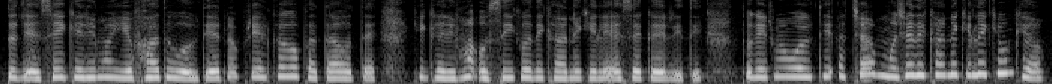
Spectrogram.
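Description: A woman narrating a love story in a casual, chatty way, full of fillers and quick asides. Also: high voice, steady tone, creaky, warm tone, no echo, studio quality. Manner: chatty, uses fillers, voices characters' lines with small shifts.

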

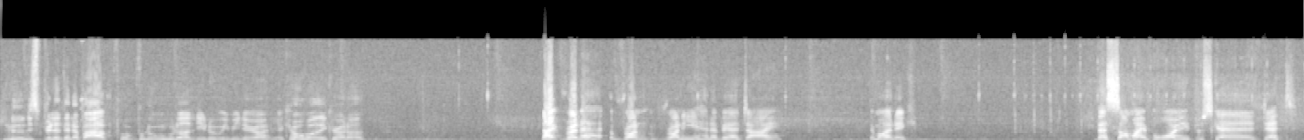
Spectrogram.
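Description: A young adult host giving let's-play commentary over a game, excitable, laughing often and dropping English words into the talk. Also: mid-range voice, long pauses, soft background music. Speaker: gaming channel host.

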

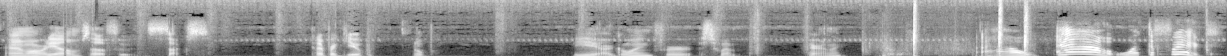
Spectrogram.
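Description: A young man hosting a gaming channel, giving let's-play commentary in a jumpy, excitable way, yelping and trash-talking the monster. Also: on the low side, unhurried, creaky, pauses often, background noise. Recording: loud game sounds with crickets behind.

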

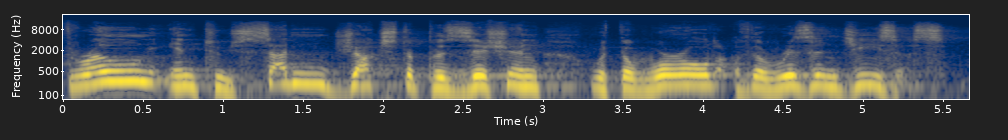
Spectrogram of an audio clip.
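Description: An older man preaching a sermon from a pulpit in a large stone church, measured and deliberate with dramatic pauses. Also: sits high, expressive, warm tone. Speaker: pastor. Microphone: pulpit microphone, far camera. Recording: long church reverb.

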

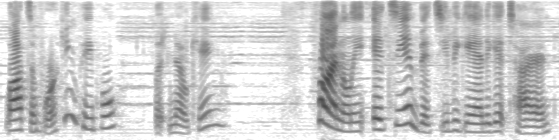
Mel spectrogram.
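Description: A woman reading a picture storybook aloud to young church children, gentle and animated. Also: moderate pace, faint music behind. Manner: gentle, animated reading with lively pitch swings.

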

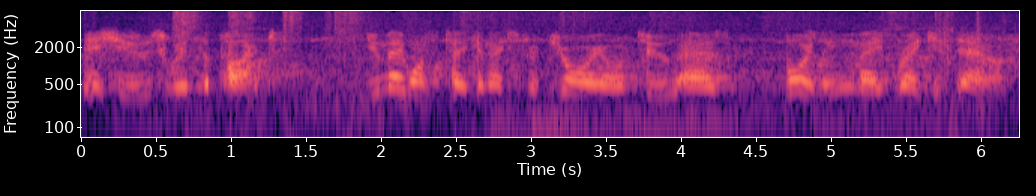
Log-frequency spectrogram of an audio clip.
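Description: An actor playing an official announcer giving formal, clipped notices over a factory loudspeaker. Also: male voice, on the high side, normal speed. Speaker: public address announcer. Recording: distant loudspeaker with noise.

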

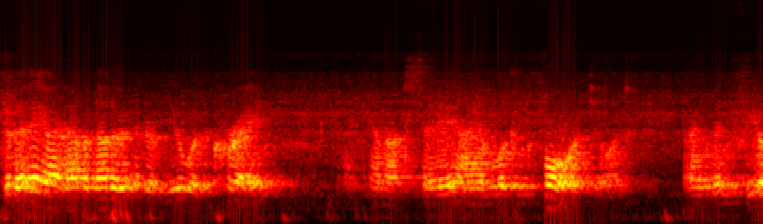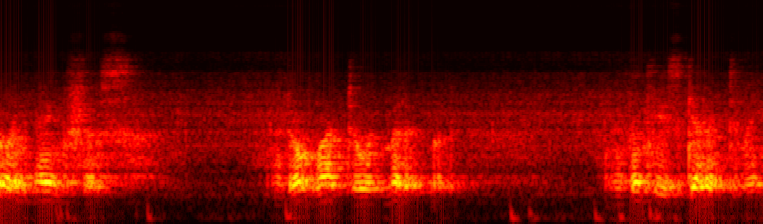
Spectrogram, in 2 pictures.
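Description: A man's voice: mid-range voice, moderate pace, long pauses. An actor playing a strained male asylum doctor, heard as a cassette tape recording, dictating in a formal, clipped clinical way. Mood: uneasy. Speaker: psychiatrist. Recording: tinny, echoey tape with faint hiss.

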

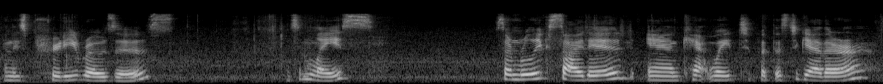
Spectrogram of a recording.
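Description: A woman's voice: mid-range voice, expressive, slow pace, long pauses, a little hiss or hum, rough recording. A woman craft vlogger showing off gifts in a casual show-and-tell, gushing and thanking people over and over. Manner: gushing, repeats thanks and praise.

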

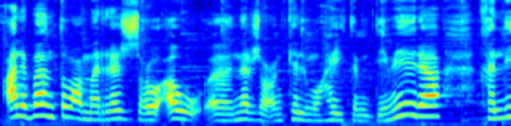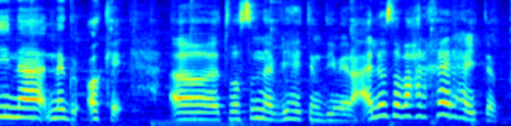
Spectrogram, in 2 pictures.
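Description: A woman with a Libyan accent hosting a live morning talk show, speaking in a brisk and earnest way from a TV studio. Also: medium pitch, animated, soft background music.

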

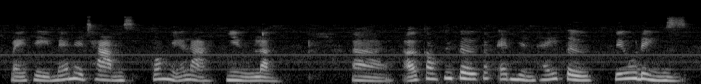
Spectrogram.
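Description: A woman's voice: mid-range voice, dull audio, slight background noise. A woman from Vietnam, an English teacher, explaining a lesson patiently with frequent fillers. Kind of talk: recorded classroom lesson.

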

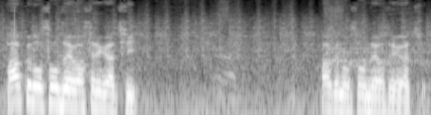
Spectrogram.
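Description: A man with a gravelly voice, chatting casually and mocking himself as he comments on his own game play. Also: fairly high pitch, expressive, a little fast, darkish tone. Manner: chatty, self-mocking, frequent laughs. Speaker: gameplay commentator.

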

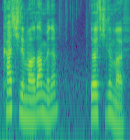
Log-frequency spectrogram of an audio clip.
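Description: A man with a somewhat high voice talks through a shooter match, excitable and quick to curse at the game. Faint gunfire and explosions sit behind him. His commentary is loose and casual. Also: slight background noise. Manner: excitable, swearing, joking at the game. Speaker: gaming YouTuber.

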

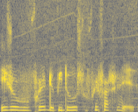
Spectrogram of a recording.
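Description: A man's voice: high voice, little pitch movement, fast, a little mellow. A man giving casual commentary over a racing game, jokingly telling a friend off again and again. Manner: playfully scolds a laughing friend over and over. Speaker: gaming video host.

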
